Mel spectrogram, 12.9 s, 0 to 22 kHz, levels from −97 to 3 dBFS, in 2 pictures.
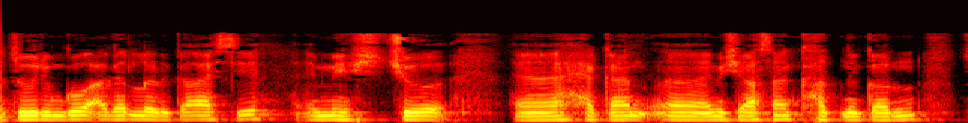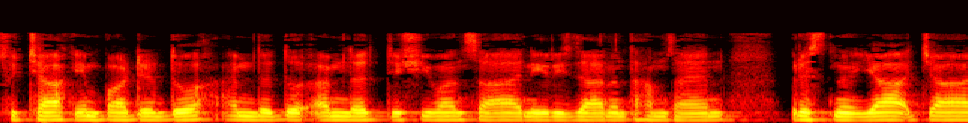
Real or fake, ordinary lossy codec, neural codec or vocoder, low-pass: real; MP3, 32 kbps; none; 7.2 kHz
